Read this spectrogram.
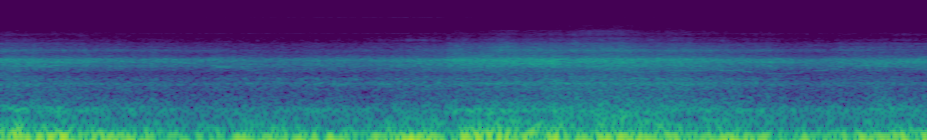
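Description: Wind rushes and buffets loudly against a microphone.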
